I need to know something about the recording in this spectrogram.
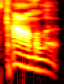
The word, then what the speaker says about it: Kamala: SP hey stop calling the uh Kamala it's Kamala Camala was a you called the Melissa Ford mispronouncing is totally different than what you were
